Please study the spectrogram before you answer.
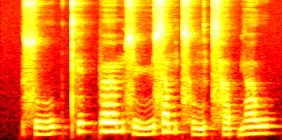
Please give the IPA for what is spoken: suː˨˥k̚t̪ʰɪ˥k̚ pœː˥msyː˨˥sɐ˥mt͡sʰʊ˨˥ŋ t͡sʰɐ˧p̚jɐ˥w

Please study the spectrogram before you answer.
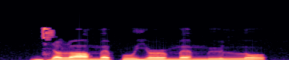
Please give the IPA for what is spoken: d͡ʑaɭamɛ pujə˞mɛ mʉlːo

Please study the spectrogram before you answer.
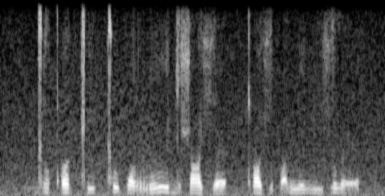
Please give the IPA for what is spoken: ɡ͡ǁʊqʼu ǁiǁupɔ rulːɪɟə ʃɑçɛ | qʼɔçəpɑ̰ɲə˞ ʎiçʊðɛ̰

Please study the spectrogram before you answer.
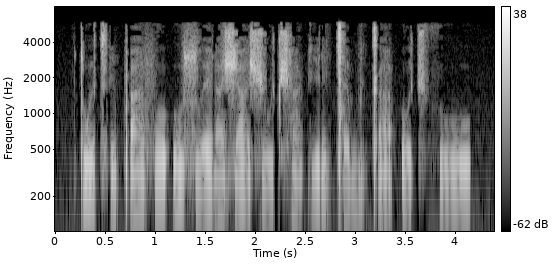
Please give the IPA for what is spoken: twɯt͡sʼipʼa foʔu sʷɛ ɾaʃa ʃu t͡ʃʰaki ɾiǀɛbikʼa ʔot͡ʃ θu

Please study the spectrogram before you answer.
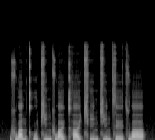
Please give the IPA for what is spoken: ʂwa˥˨nkʰu˥˨t͡ɕi˦ŋ ʂwa˨˩ɪ̯kʰa˨˦ɪ̯ t͡ɕʰi˨˩nt͡ɕi˨˦nt͡se˨˩ɪ̯ t͡swä˥˨

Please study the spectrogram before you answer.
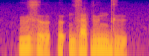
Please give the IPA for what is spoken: ʉzɵ | ɵʔnzaɗʉ ndɨ

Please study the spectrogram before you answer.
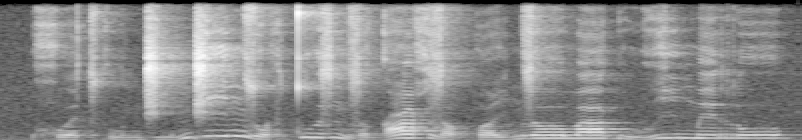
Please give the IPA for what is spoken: χʷɛ˩t͡sʼu˩nd͡ʒi˩ nd͡ʒiː˥nzo˩ħ tʷɯː˥znzʌ˩ɡʕɛ˥ħzʌ˩ qʷiː˩ nzʌː˥βaː˥ɡβu˩ ɣi˥me˥ro˥

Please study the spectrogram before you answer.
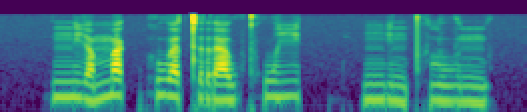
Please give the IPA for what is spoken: ni˩˦a̯ma˦˥k̚hu˧a̯ tra˦˥wkʰwi˥˩t̚ | ŋi˨˩npʰlu˧n

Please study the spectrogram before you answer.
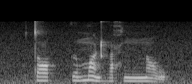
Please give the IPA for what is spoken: tɔkːɯ mɔ̃ɖʱɤħnːɔ̃w

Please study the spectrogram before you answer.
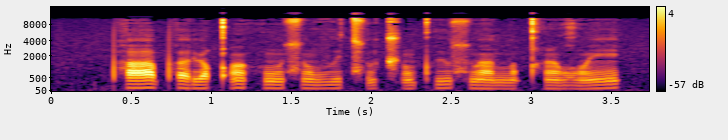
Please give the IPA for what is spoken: pʰa pʰɐɾʉqʼũ hũsõ vɨt͡sʼut͡ʃʼõpʰɨ sʷãnɐ̃ qʰĩʁʷẽ

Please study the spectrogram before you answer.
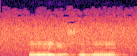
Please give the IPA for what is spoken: ũlʲosũ ɽũ

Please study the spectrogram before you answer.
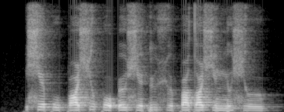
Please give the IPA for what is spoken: ɕe˦pu˨bɑ˦ ɕɯ˦po˨ ʔø˦ɕe˨ɠy˦ çø˨py˦ dˤu˦ɕe˨ɲɾɯ˦ ɕɯ˨

